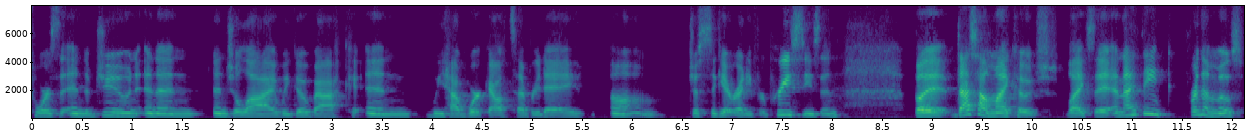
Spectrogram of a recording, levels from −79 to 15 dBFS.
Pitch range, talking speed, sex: 175-210 Hz, 190 wpm, female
